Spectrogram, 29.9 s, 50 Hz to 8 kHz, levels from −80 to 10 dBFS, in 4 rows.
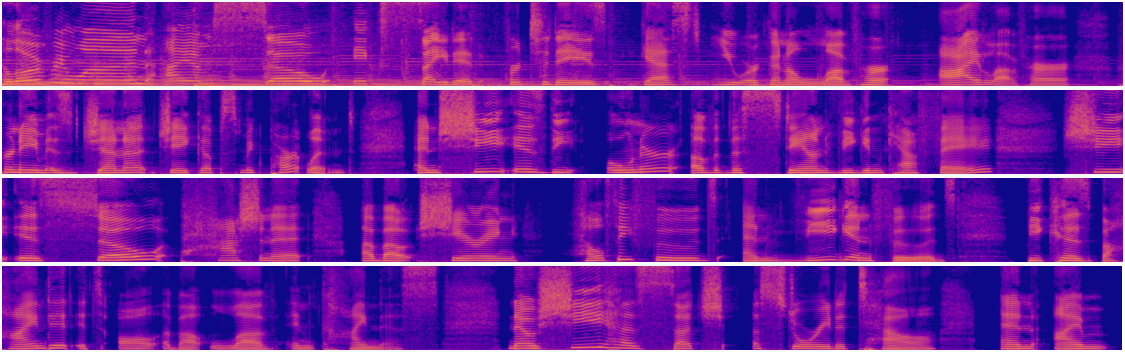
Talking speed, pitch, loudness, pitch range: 130 wpm, 200 Hz, -20 LUFS, 180-235 Hz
